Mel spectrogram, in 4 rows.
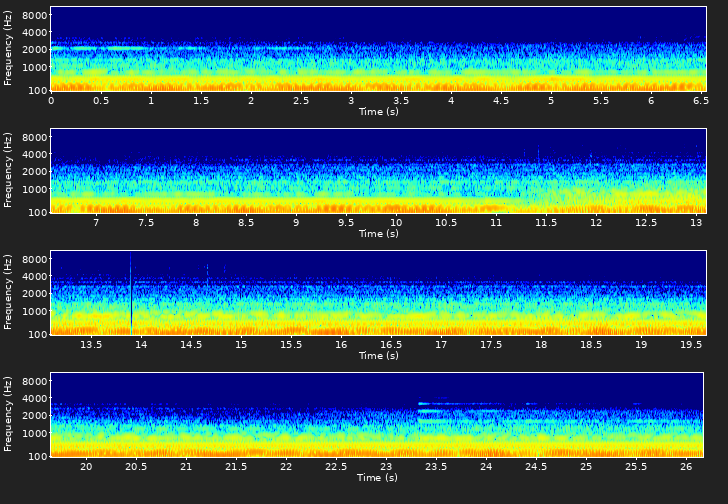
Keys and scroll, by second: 5.8 ctrl+u, 12.4 ctrl+b.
